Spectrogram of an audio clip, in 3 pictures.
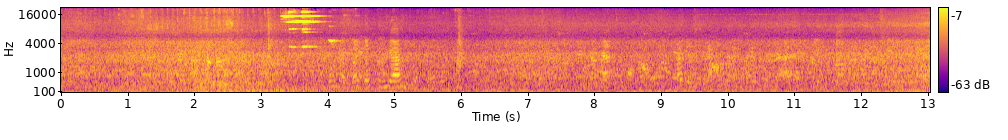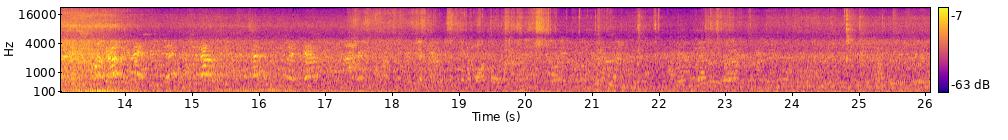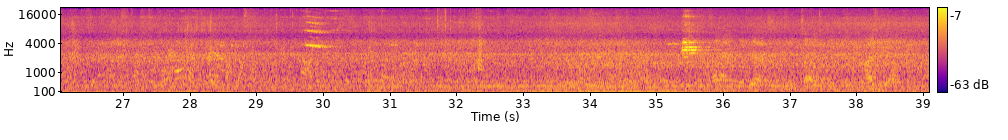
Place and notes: Sanfeng Central St., Kaohsiung City - Shopping Street
Traditional goods and food shopping street, Traffic Sound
